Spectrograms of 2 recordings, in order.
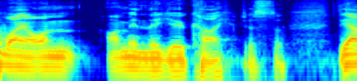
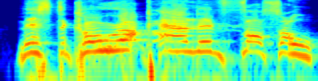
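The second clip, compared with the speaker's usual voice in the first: high, full-force drawn-out shout; slow, over-the-top yell; bellowed announcement; 10 dB louder than usual. Acted. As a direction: bellow the name like a hype announcer. Mock announcer bellowing out a name.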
